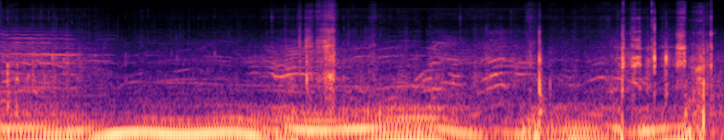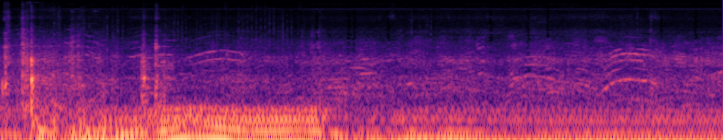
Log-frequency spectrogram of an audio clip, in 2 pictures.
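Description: Demolition derby vehicle's engine heard from inside the cab, revving up and down in a series of swells, then settling to a steadier run about eight seconds in. A few sharp knocks come about four to five seconds in.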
